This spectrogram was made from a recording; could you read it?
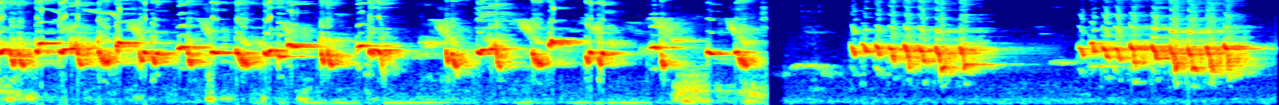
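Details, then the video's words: Lively yellow-vented bulbul in a fighting, continuous rapid song, used as a lure to make other bulbuls sing: bubbly, warbling phrases of chuckling notes, repeated almost without pause, then two short bursts after brief silences. "trucukan gacor tarung sambung ropel ini ampuh buat pancingan trucukan agar bunyi"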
